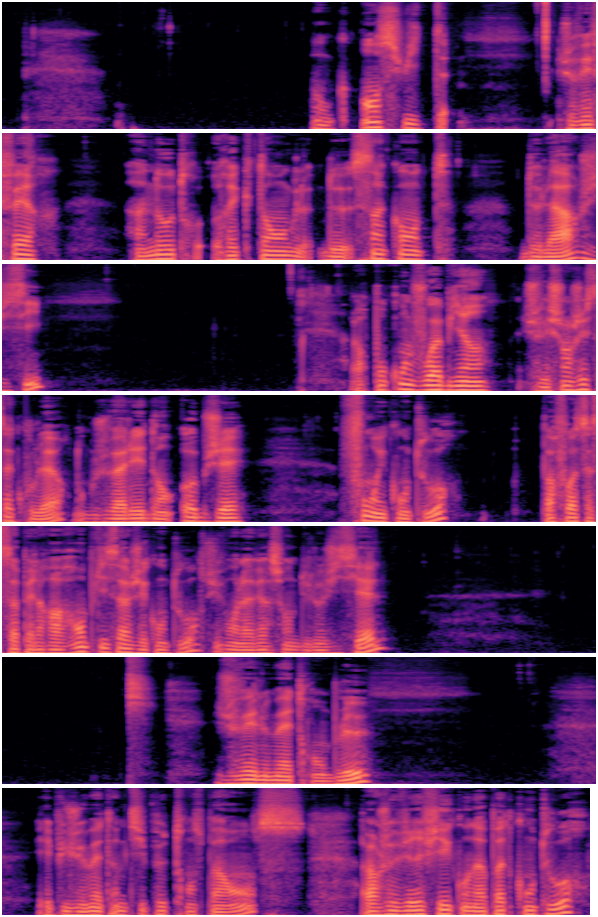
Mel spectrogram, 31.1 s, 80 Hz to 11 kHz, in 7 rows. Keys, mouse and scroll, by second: 1.2 shift+scroll down 2, 2.4-3.0 ctrl+scroll down 4, 4.2 click, 5.0-5.7 drag, 7.1 click, 9.6-11.4 drag, 14.5 click, 20.4 click, 26.1 click, 27.8-29.5 drag.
